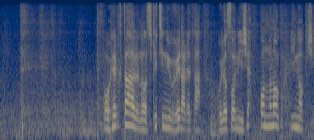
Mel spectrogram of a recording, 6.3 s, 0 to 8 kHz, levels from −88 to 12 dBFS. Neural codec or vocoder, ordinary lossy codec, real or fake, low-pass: codec, 16 kHz in and 24 kHz out, 0.6 kbps, FocalCodec, streaming, 2048 codes; none; fake; 7.2 kHz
